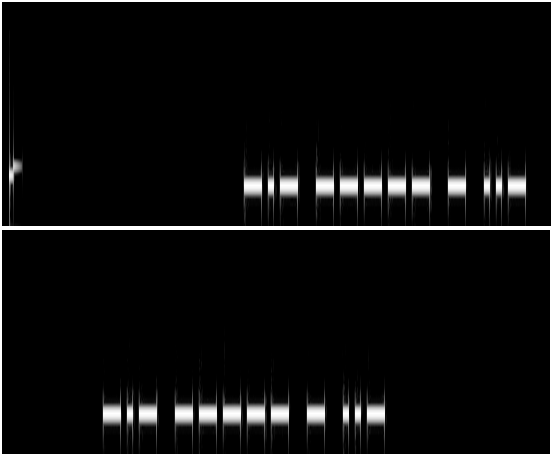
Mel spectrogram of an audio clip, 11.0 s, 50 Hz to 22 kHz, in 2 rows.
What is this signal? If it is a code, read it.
Morse code, heard as a keyed tone, about 20 wpm, 700 Hz. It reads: K0TU K0TU
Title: USA Call Signs - 4 Characters - Repeated 2x - 20wpm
